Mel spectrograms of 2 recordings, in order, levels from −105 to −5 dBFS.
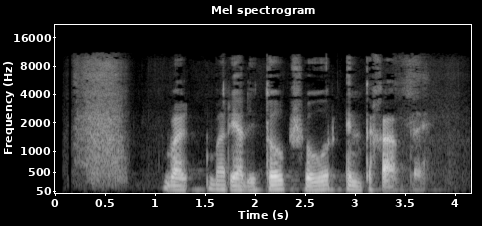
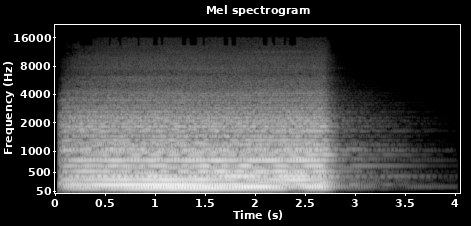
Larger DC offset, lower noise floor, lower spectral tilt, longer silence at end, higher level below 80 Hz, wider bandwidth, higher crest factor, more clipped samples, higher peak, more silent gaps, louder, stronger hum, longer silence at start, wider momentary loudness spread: neither; second, -50 dBFS vs -71 dBFS; second, -5.5 dB/octave vs -9.5 dB/octave; second, 0.45 s vs 1.25 s; first, -56 dBFS vs -70 dBFS; first, 11.5 kHz vs 6.2 kHz; first, 22 dB vs 14 dB; neither; second, -10 dBFS vs -4 dBFS; neither; second, -32 LUFS vs -16 LUFS; neither; first, 0.2 s vs 0.05 s; first, 15 LU vs 9 LU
